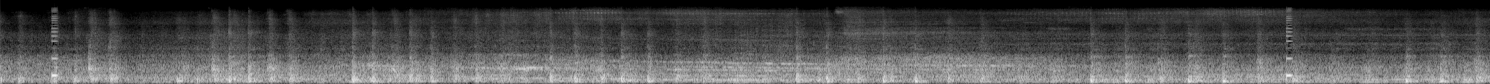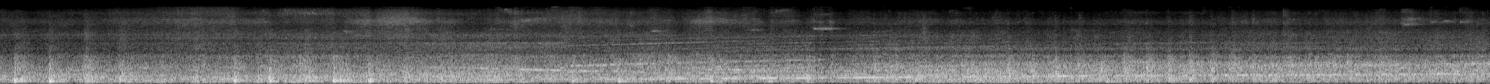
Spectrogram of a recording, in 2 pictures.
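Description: Electric commuter train running, its wheels clacking over rail joints. A motor whine falls in pitch over the first part and rises steadily through the second half as the train picks up speed.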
